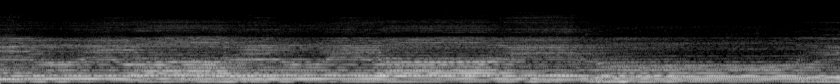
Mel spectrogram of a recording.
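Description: Background music: unaccompanied vocal chant with long-held notes, the chord shifting a few times.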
